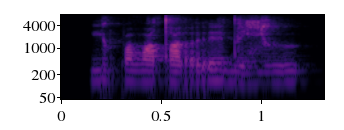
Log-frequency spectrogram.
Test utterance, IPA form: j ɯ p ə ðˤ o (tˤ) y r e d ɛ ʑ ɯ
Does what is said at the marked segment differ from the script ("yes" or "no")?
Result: no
